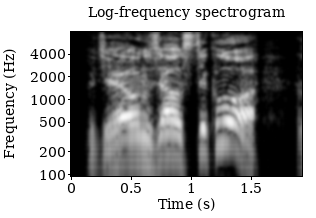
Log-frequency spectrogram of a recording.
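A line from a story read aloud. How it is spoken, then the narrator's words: Yelling. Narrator (Russian): заорал Купер на генерала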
